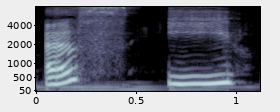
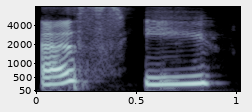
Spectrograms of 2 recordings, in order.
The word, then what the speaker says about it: serrurerie: in French, apparently for foreigners, is locksmith, and it's spelled S-E-R-R-U-R-E-R-I-E. So wait, hold on. Let me type this out. Let me type this out so I can get it. Okay. My answer is no. Okay. S-E-R-R-U-R-E-R-I-E.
